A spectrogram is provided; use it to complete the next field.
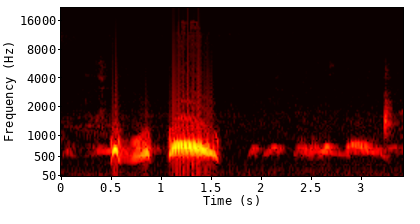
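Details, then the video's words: Spotted dove cooing as a lure to make wild males coo in reply: a short sharp note, rising hoot, then a long loud steady coo, followed by low soft burbling notes. "chim cu gáy mồi giọng thổ pha thúc gù như máy khâu, bổi nghe ức chế gáy theo, mở là gáy"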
